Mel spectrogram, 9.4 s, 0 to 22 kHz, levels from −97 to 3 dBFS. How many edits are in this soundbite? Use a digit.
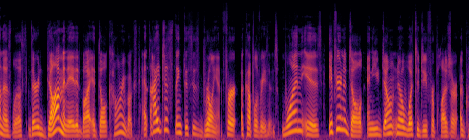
2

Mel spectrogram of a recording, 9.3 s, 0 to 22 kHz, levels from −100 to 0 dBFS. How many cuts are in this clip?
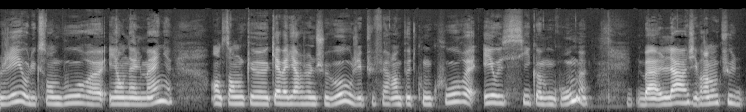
0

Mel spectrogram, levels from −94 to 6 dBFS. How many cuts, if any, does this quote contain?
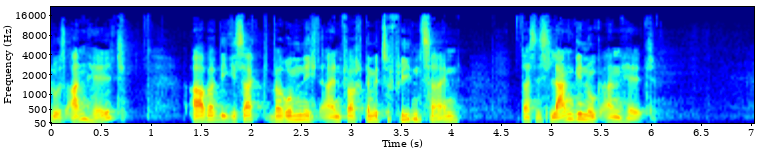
0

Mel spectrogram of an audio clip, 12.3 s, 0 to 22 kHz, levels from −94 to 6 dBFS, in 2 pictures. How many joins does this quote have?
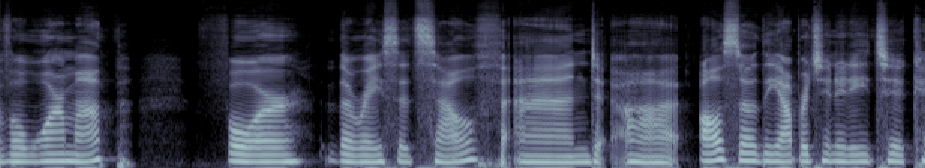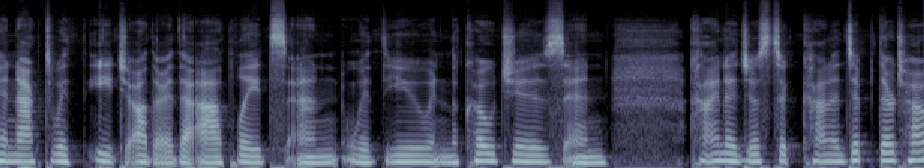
1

